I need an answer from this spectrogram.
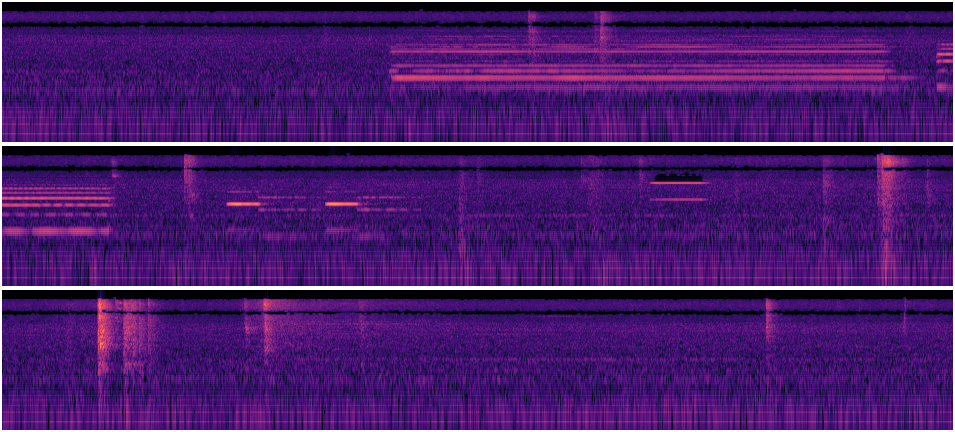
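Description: Interior of a narrow-gauge Yokkaichi Asunarou Railway car: a steady low rumble from the car. About four seconds in comes a long electronic tone, followed by a run of short beeps up to about thirteen seconds, and a few sharp clicks come later.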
